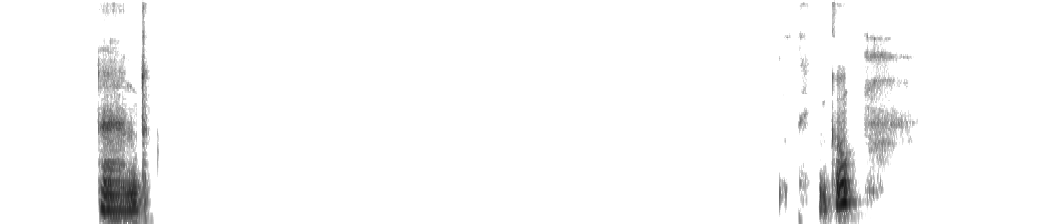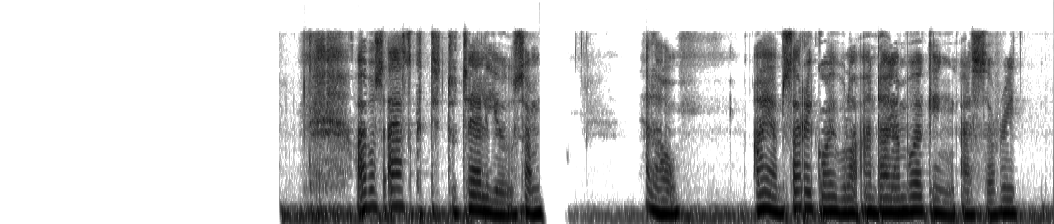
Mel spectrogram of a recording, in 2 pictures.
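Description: A woman speaks through an online call.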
